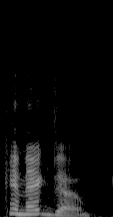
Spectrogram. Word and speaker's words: kenegdo: Kenegdo.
